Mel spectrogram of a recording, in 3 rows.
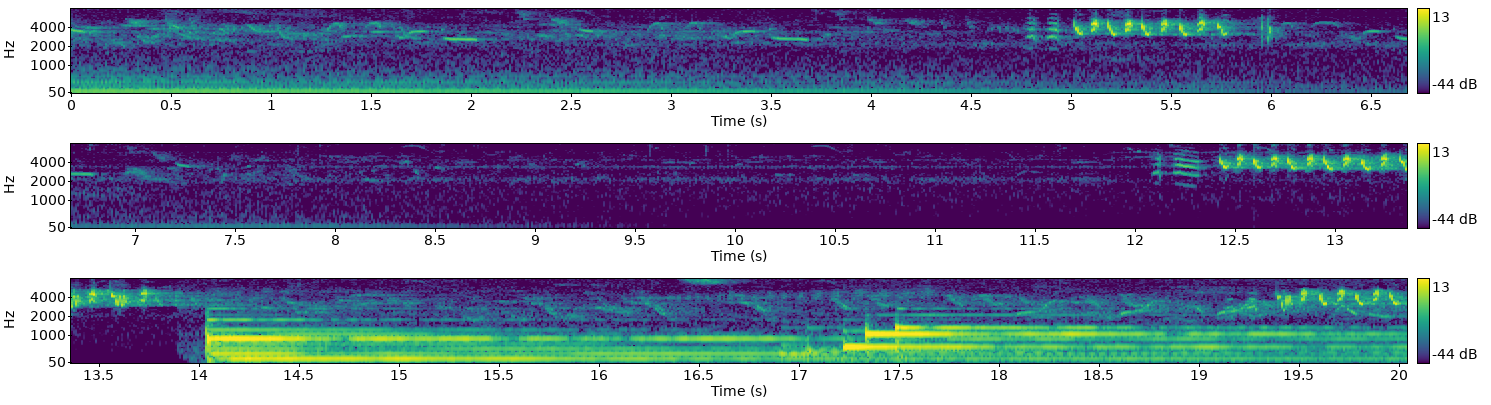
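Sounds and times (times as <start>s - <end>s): low steady drone: 0.0s - 8.2s, 14.0s - 20.0s
faint bird chirps: 0.0s - 20.0s
bird trilling: 4.8s - 6.1s, 12.2s - 20.0s.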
